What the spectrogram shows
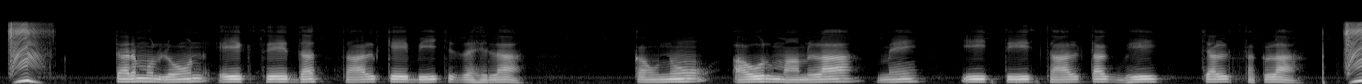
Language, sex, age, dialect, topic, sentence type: Bhojpuri, male, 41-45, Western, banking, statement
